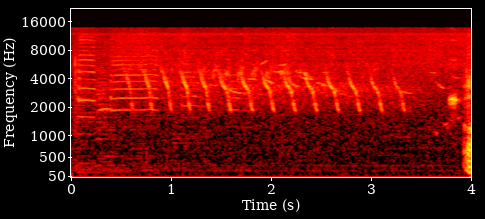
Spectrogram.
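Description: A bird singing a fast series of short, repeated down-slurred whistles, about five a second, which stop shortly before the end.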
